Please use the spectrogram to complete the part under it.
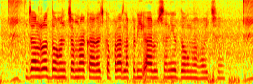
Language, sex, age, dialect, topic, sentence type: Maithili, female, 18-24, Angika, agriculture, statement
